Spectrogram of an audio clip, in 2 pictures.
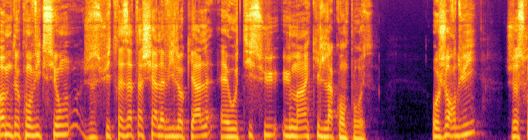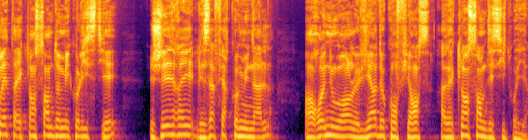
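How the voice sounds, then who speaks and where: Somewhat breathy, a man talks at a fairly high pitch and a moderate pace. His loudness stays very even, and his pitch variation is ordinary. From France, Haute-Savoie (Rumilly). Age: 60s. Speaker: retired firefighter officer, mayoral candidate. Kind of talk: prepared candidate statement.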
